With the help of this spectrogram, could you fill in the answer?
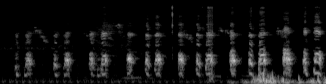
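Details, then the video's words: Male chukar, a hunting bird in an excited mood, gives a steady run of hoarse, clucking chuk notes, about two each second, growing louder toward the end over a low rumble. "Keklik Sesi Dasi Chakoor ki Kobsorat Awaz Chakoor Sound چکور مستی کرے ہوے دیسی چکور"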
